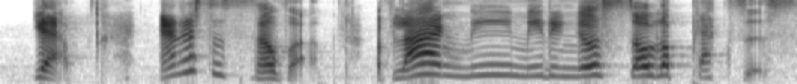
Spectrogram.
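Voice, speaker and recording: A woman performs a put-on character voice at an extremely high pitch. She keeps a moderate pace with lively intonation. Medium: game stream. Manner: swaggering, slangy, gruff.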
